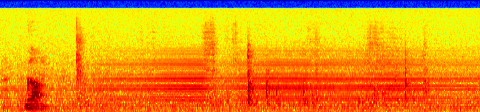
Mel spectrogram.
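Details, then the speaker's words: Output transformer (Bassman Micro build) tested through an amp near AC power cord and filament heater wires; steady low buzz with even overtones and handling clicks, loud near the cord and gone when moved away; mains hum induced in output transformer. "i'm going to show you uh last but not least what the effect is of the the ac power cord and the filament heating wires they run over here so close to the power cord a lot of hum move it away"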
